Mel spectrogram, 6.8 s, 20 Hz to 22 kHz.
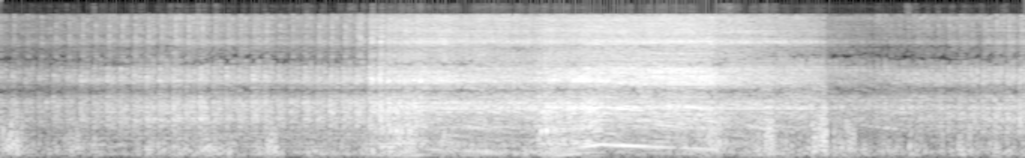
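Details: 2018 Yamaha Factor 150 motorcycle, 6,000 km, idling: quick steady tapping, about four light knocks a second, "woodpecker"-like; owner told it may be the cam chain, unconfirmed.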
